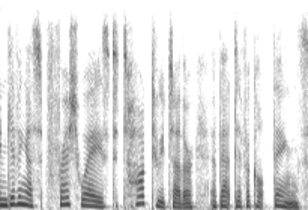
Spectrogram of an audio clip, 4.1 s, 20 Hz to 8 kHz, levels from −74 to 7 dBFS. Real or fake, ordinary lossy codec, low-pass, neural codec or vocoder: real; Opus, 32 kbps; 7.2 kHz; none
